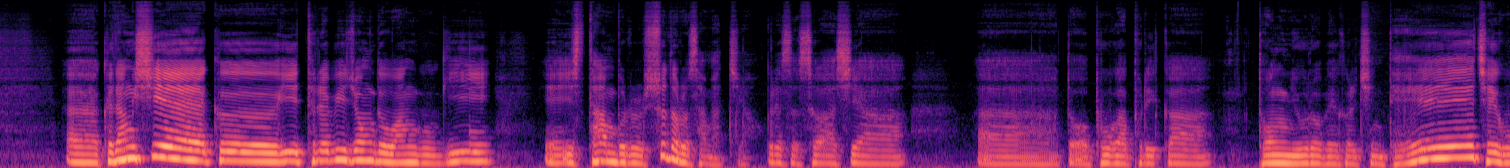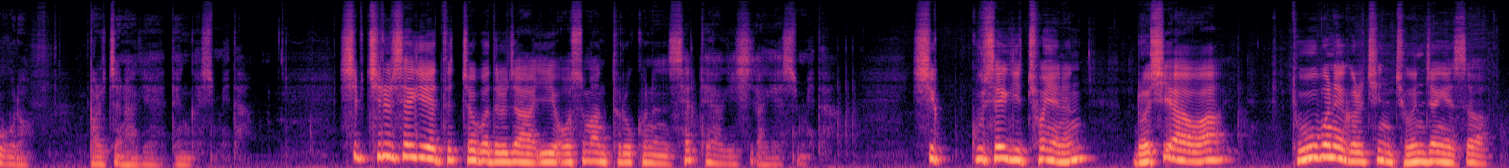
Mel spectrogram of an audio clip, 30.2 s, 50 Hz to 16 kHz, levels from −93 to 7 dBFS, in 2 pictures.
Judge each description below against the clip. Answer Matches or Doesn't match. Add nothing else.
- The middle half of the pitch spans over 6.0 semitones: Matches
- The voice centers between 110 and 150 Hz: Matches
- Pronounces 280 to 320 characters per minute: Doesn't match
